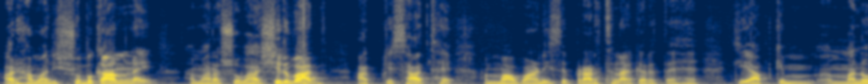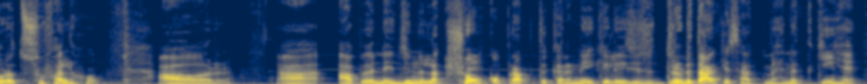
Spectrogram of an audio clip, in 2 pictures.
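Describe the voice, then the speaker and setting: A man coaching exam candidates in a live talk, animated and repetitive, often checking in with "okay". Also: medium pitch. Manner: animated, repetitive, frequent "thik hai" checks. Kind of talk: motivational exam advice talk. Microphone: livestream setup.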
